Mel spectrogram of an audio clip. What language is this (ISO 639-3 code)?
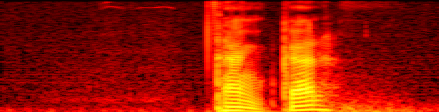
swe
